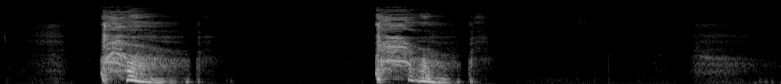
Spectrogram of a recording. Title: Cross Dressing Coughing 61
